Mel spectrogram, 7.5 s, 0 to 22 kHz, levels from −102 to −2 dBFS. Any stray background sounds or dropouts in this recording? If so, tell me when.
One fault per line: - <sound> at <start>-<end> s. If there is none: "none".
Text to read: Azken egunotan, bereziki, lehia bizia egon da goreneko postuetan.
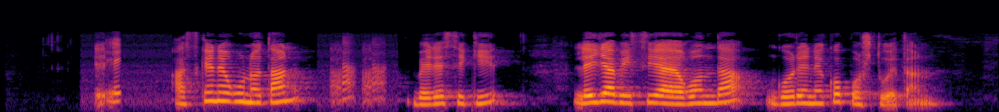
- laugh at 0.7-0.9 s
- laugh at 2.5-2.9 s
